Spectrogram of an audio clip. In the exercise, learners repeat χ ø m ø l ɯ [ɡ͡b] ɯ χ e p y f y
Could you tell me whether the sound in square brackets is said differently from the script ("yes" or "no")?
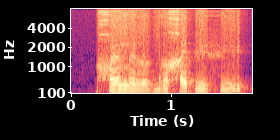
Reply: no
